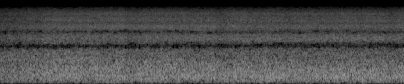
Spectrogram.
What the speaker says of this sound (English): So the falls are a little swollen this morning, which makes it pretty spectacular to see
